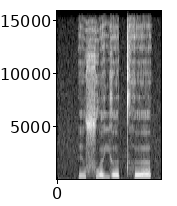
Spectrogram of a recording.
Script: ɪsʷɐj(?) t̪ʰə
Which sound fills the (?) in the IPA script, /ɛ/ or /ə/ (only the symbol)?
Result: ə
